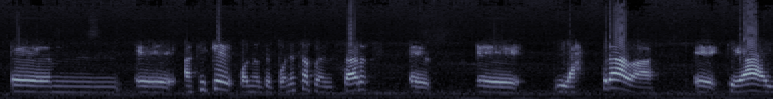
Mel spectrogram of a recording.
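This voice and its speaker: This woman's voice sits at medium pitch with ordinary pitch variation. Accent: Rioplatense. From Buenos Aires, Argentina. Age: 40s. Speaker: mechanic and social media influencer. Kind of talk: interview. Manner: hesitant, many fillers and repetitions.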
